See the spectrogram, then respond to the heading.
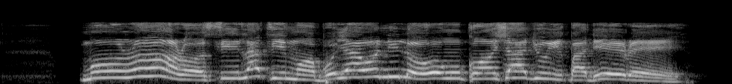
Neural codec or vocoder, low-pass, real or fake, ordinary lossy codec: none; 7.2 kHz; real; AAC, 32 kbps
